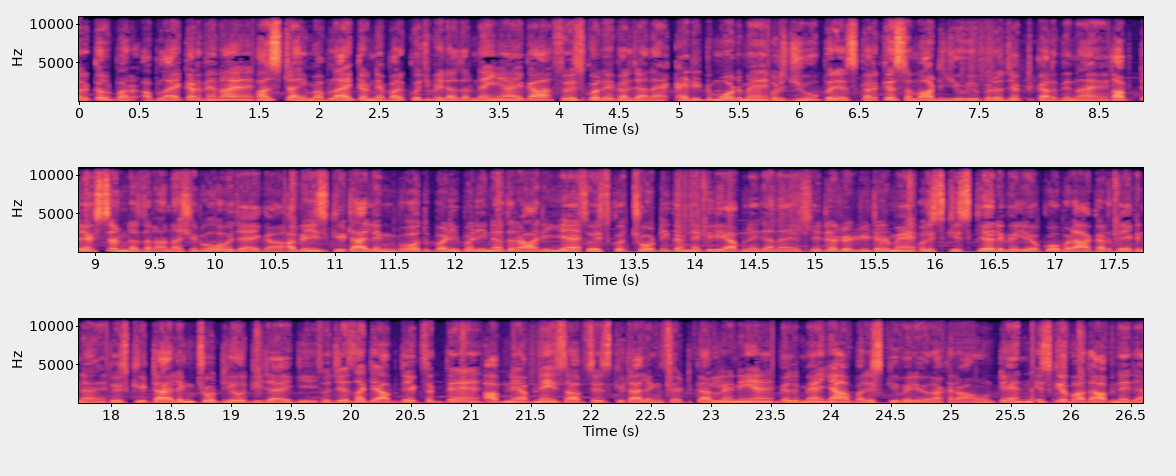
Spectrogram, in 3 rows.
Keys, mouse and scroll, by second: 0.0-1.6 scroll down 1, 1.6 u, 9.8 Tab, 10.0-11.0 scroll up 1, 11.0 scroll up 1, 11.2 click, 11.8-12.9 drag, 14.3-19.8 drag, 22.9 click, 23.6-26.6 drag.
